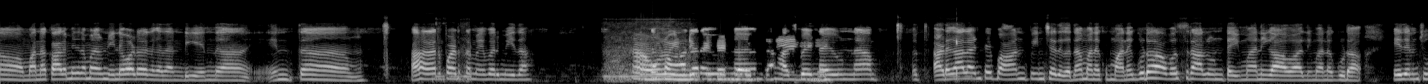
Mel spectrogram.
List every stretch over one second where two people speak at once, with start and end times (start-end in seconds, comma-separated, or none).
6.4-8.2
